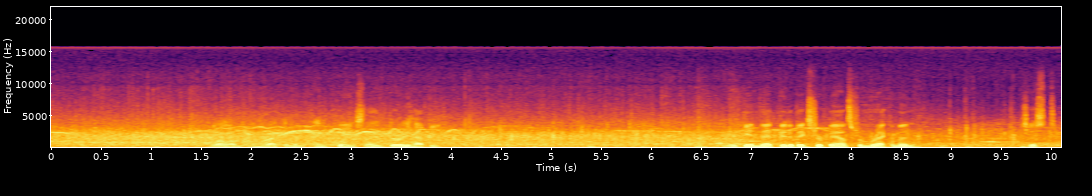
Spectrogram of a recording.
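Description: A crowd murmurs steadily.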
